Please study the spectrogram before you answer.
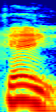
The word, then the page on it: quei: provençal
